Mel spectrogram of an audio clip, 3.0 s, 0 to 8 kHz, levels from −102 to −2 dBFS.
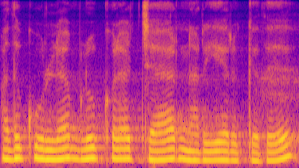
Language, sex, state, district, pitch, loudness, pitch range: Tamil, female, Tamil Nadu, Kanyakumari, 175 Hz, -14 LUFS, 155-180 Hz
